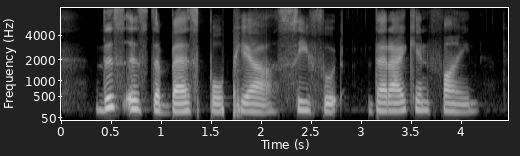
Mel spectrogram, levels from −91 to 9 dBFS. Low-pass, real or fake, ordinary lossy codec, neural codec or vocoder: none; real; none; none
